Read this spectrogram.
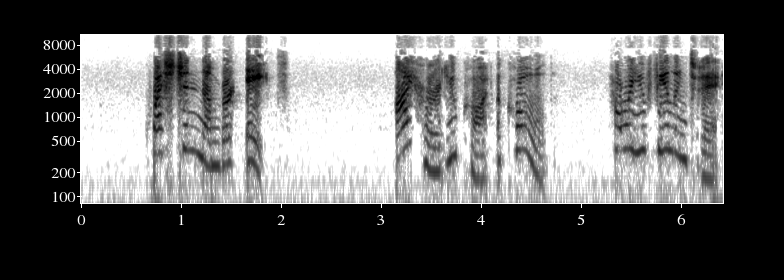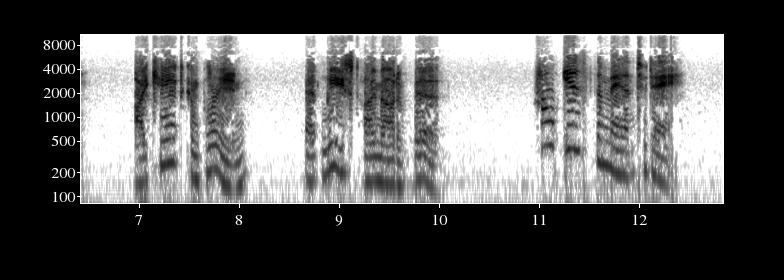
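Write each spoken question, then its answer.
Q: How is the man today?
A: He is getting better; he's out of bed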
